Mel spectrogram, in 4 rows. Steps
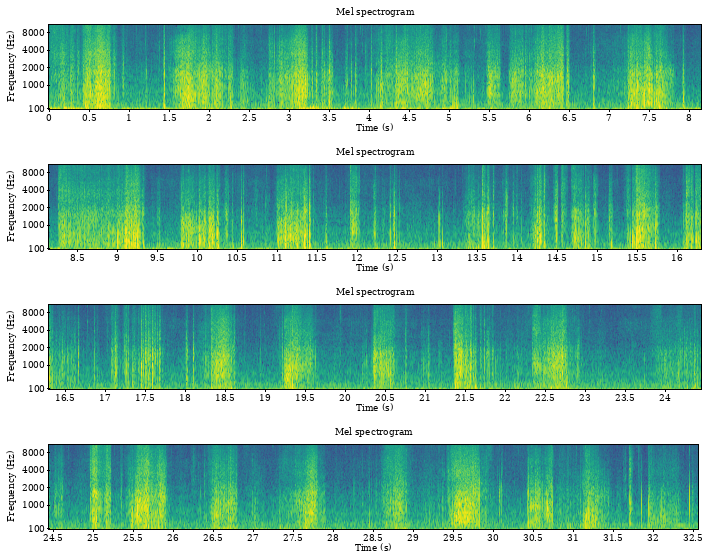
0:00.0 0:06.5

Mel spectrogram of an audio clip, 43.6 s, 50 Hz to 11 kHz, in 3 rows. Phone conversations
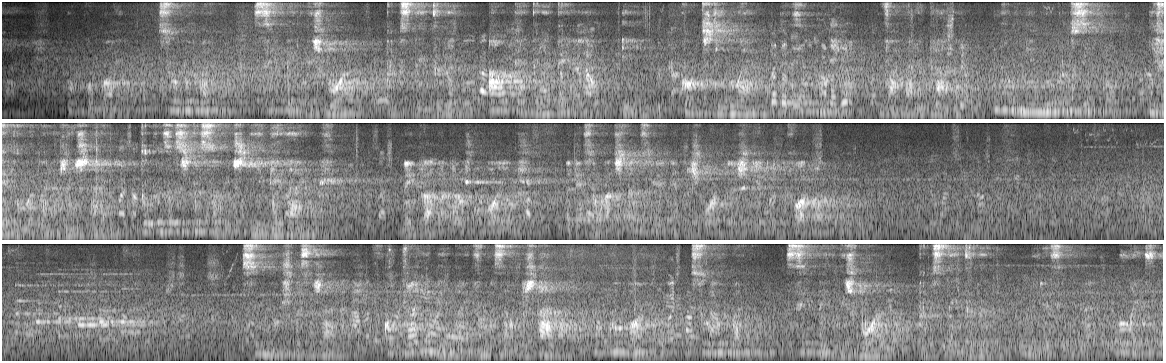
0:27.7 0:43.5

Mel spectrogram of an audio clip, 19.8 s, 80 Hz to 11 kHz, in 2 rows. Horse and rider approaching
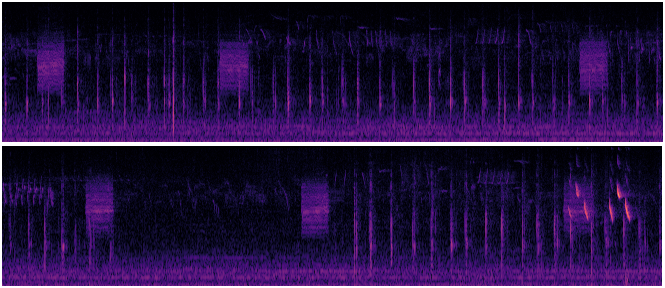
0:14.8 0:19.8

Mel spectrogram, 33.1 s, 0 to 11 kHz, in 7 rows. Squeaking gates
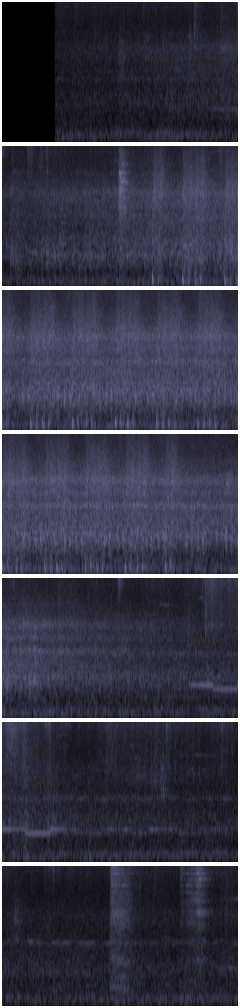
0:22.0 0:28.7, 0:31.8 0:33.0

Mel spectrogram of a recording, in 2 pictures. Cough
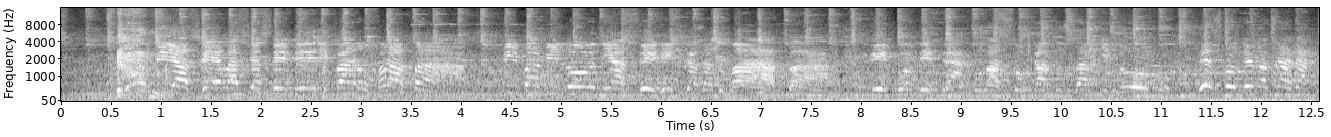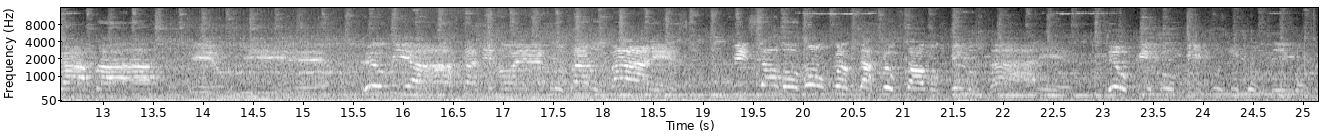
0:00.5 0:01.3

